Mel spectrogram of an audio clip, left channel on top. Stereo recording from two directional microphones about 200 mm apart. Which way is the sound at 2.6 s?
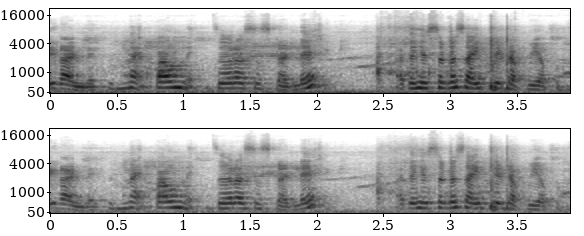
15° left (ahead or behind).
